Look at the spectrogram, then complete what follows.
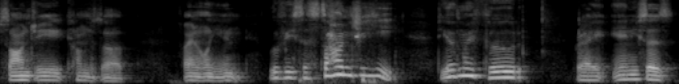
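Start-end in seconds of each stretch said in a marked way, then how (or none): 3.2-5.3 high, loud acted call to a friend; eager calling out. Luffy asks Sanji for his food, eager calling out. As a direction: call out eagerly, pitched well up.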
